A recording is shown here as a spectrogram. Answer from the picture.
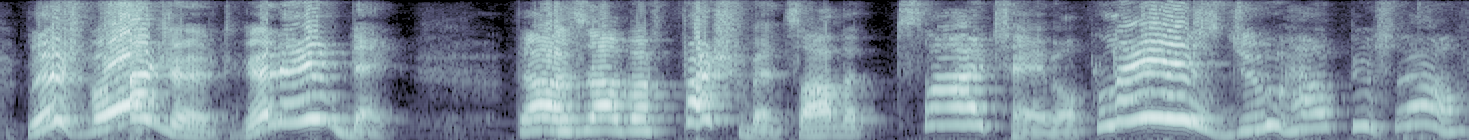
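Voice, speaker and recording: The voice is a put-on character voice. It is high in pitch and fairly slow in pace. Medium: game stream. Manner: pompous.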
